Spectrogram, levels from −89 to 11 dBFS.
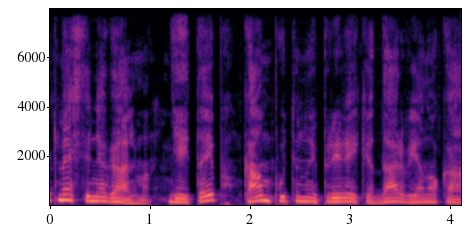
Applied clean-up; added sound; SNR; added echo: none; none; none; none.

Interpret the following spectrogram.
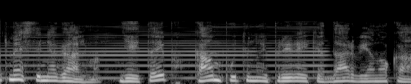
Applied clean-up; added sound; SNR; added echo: none; Bowed string instrument; 13 dB; none.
